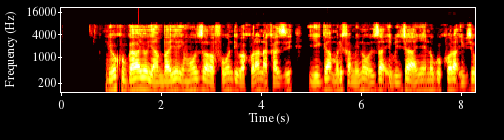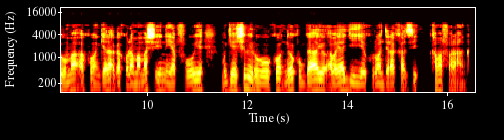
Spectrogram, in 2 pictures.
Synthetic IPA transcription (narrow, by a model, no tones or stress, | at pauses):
ndijo̞kubɡaːjo̞jaːmbaje̞im̥huzuaβafuːndiβako̞ɾanakazi | jiɡamuɾikaminuːzaʔḭβiʒaːɲe̞nuɡukʰo̞ɾaʔivjuːmaa̰kʰo̞̰ːŋɡe̞̰ɾa̰ːɡako̞ɾama̰maʃinijap͡fuːje̞ | muɡihe̞t͡ʃiβiɾuhuːkʰo̞ndiwokub̚ɡaːjo̞ʔa̰βajaɡije̞kuɾo̞ːnde̞ɾakʰa̰zi | kama̰fa̰ɾa̰ːŋɡa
